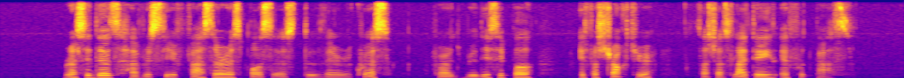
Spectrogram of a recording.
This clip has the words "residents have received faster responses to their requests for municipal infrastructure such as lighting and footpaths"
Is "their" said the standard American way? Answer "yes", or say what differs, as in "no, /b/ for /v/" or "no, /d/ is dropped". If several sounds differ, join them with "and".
yes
